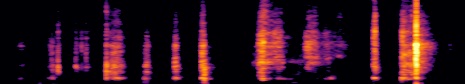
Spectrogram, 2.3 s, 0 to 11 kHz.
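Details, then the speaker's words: John Deere D155 lawn tractor throttle lever, reassembled with roller pin after slipping complaint: light dry clicks moving through positions, crisp firmer click into top detent toward choke; detent working, unit still to be replaced as a spring is missing. "And it does click. Hopefully you can hear it. So now I'm at throttle speed and I'm going to go into the choke."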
